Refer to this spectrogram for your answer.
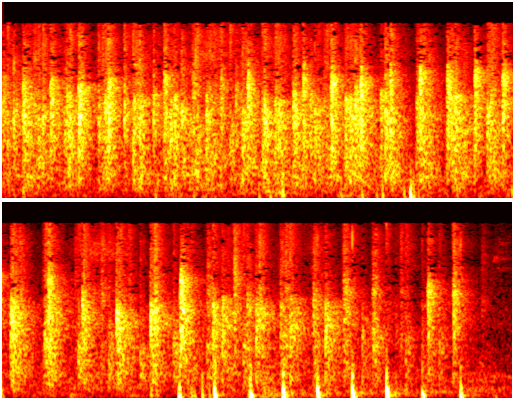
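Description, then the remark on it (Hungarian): A crowd claps for the mothers in a dense burst of applause that gradually thins out, ending with a handful of separate, sharper claps toward the end. “Úgyhogy adjunk egy nagy tapsot az anyukáknak, jó?”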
